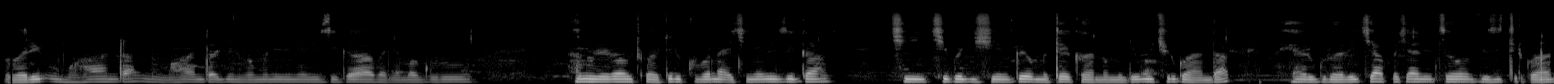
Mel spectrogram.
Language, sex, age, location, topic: Kinyarwanda, female, 18-24, Kigali, government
